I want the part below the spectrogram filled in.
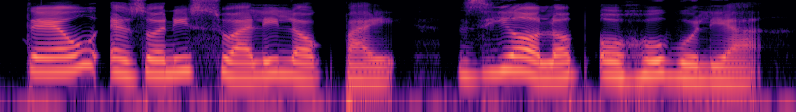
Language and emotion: Assamese, neutral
